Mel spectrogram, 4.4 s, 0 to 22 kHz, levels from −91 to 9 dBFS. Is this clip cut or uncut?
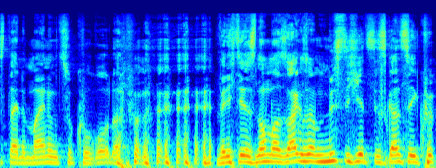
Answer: cut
